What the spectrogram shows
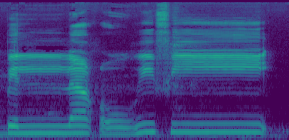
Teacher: چھوٹی مدہ 3 الف کے برابر کھینچا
